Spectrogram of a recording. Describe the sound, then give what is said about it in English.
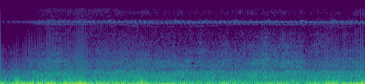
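A wind turbine on the Tug Hill Plateau, heard from almost at its base, gives off a steady, deep whooshing roar, much like a plane passing overhead, with low rumbling that swells and eases slightly over a few seconds, with no voices. “And as you can hear, they sound a little bit like a plane flying overhead.”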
